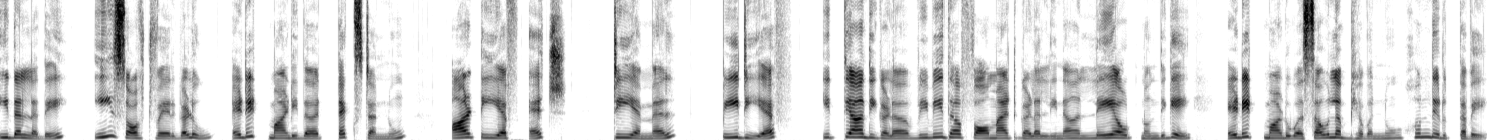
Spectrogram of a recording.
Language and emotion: Kannada, neutral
